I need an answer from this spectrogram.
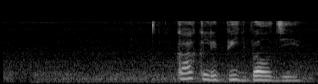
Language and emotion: Russian, neutral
